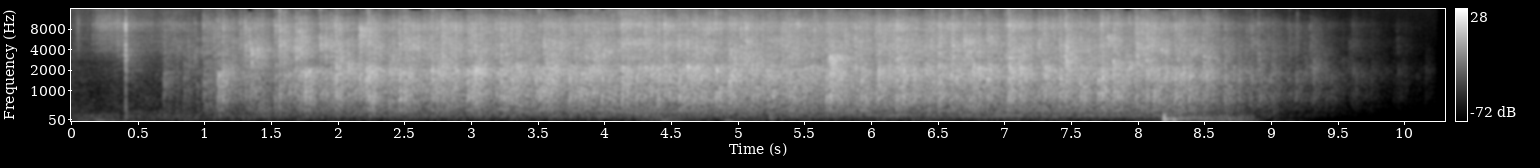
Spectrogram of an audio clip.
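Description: An audience applauds loudly in a large hall, then the clapping fades away.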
